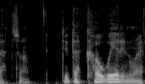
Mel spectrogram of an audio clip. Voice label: "cywir", Welsh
